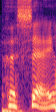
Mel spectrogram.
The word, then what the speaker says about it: Percé: And during the summer of 2006, the mayor of Percé, I believe, am I pronouncing that correct?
